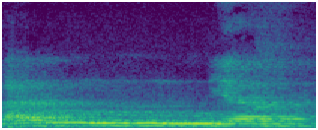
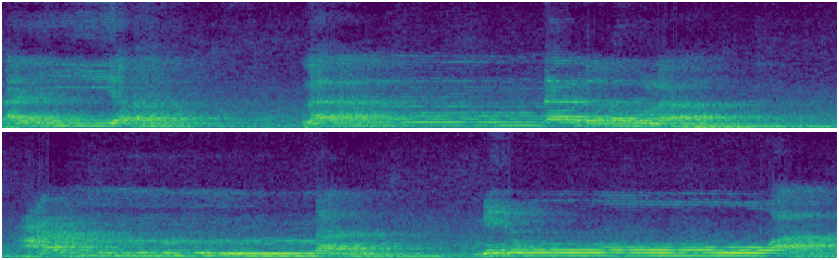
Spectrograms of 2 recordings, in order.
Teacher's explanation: Kalau nun sukun bertemu ya, hilang nunnya, langsung masuk ke huruf ya. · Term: idgham biguna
